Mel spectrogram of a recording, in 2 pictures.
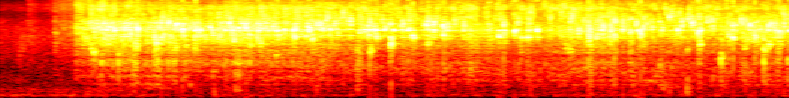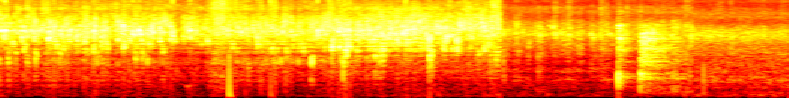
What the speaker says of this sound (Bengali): তেল গরম হয়ে গেছে, এবার আলুগুলো দিয়ে ভাজা করে নেব।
